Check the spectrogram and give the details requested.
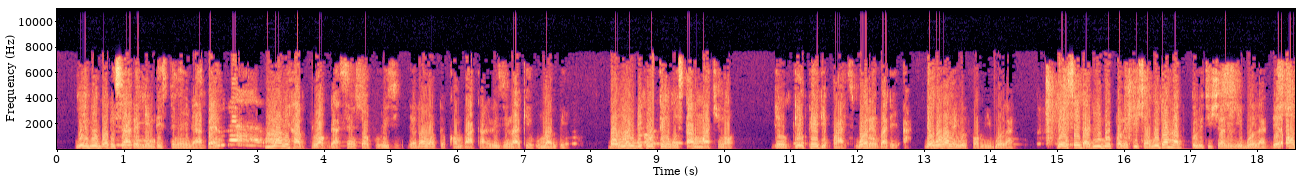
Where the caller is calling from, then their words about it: London, United Kingdom; Yeah, I'm calling from London.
